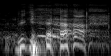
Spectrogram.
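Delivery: ordinary talk, nothing marked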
